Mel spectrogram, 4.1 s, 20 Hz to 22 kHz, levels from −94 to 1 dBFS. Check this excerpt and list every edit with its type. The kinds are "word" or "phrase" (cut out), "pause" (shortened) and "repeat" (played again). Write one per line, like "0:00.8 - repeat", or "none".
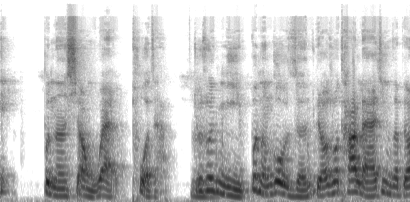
0:01.8 - pause
0:03.1 - phrase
